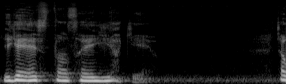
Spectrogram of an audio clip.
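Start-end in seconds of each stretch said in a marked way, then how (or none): 0.0-1.5 hushed, breathless close; soft conclusion to the tale; whisper. Real, not acted. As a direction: whisper the ending. Closing the story.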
